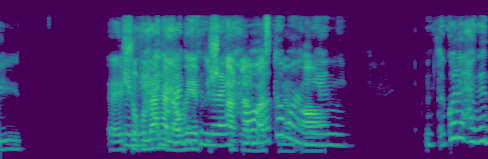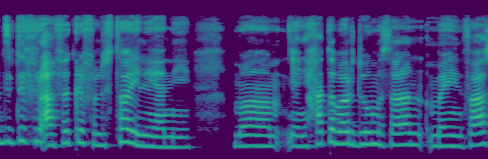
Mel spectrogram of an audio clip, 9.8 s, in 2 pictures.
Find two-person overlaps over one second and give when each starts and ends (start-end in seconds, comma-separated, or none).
1.2-3.3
